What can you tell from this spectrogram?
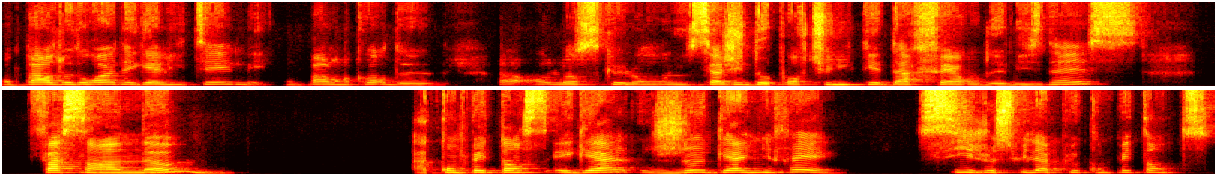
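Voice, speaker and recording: Over a quiet background, a woman with a fairly high pitch and a dark, mellow tone talks at a moderate pace with fairly even intonation and long, frequent pauses. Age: young. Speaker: businesswoman, panelist. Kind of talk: webinar panel talk.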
